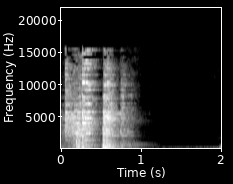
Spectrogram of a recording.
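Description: Metal speed squares clattering and clinking together as they are handled. The sharp metallic rattle lasts about a second and ends in a short ring.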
